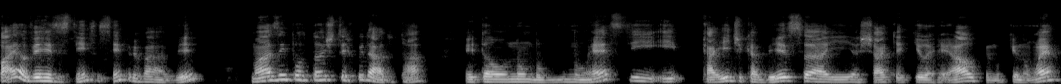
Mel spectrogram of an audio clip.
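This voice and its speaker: A man's medium-pitched, somewhat breathy voice with a dark, mellow tone, very wide pitch swings and a fairly slow pace. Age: 20s. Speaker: software engineer and startup founder. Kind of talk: interview about technology.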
